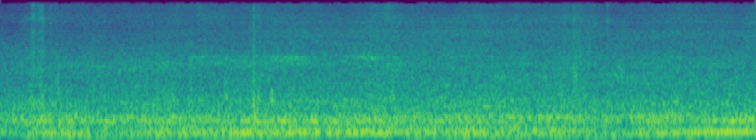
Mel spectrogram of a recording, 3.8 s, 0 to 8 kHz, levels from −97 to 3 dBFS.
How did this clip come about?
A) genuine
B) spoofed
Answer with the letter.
B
